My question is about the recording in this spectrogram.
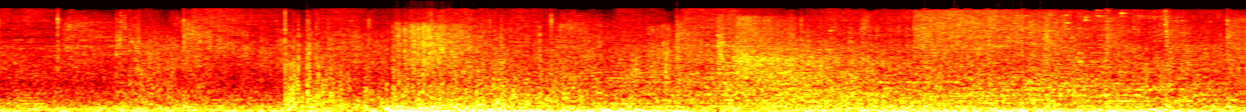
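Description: Loud booming sound effects over music, with a sharp rise in level about two seconds in and another swell around four seconds.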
